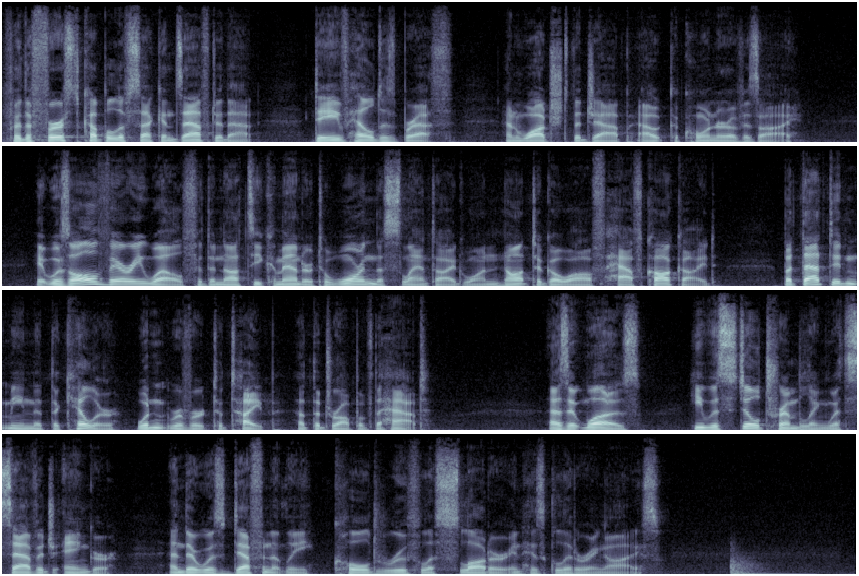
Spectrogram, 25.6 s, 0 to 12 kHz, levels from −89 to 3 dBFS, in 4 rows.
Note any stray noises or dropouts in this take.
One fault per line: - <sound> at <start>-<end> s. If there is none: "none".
- thud at 24.7-25.4 s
